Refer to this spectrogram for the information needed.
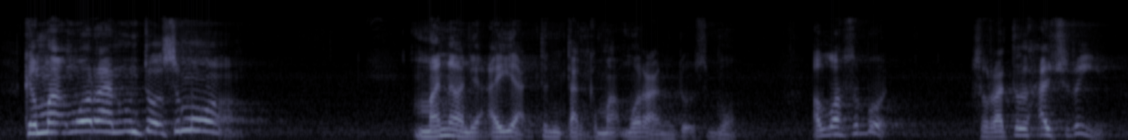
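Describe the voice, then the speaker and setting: His intonation ranges very widely. The man's voice sits high. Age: 60s. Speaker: religious preacher. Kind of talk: religious lecture. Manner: animated.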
